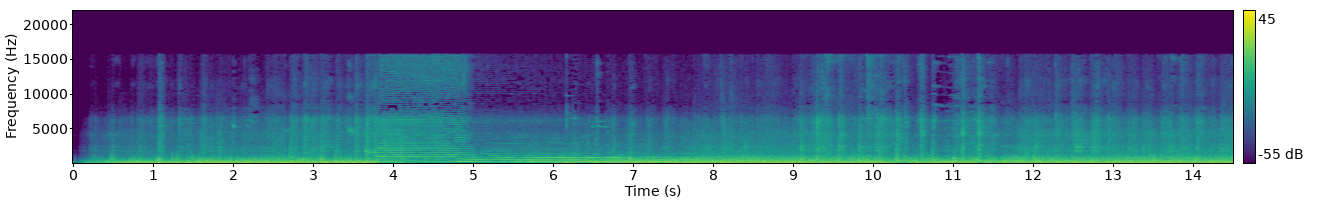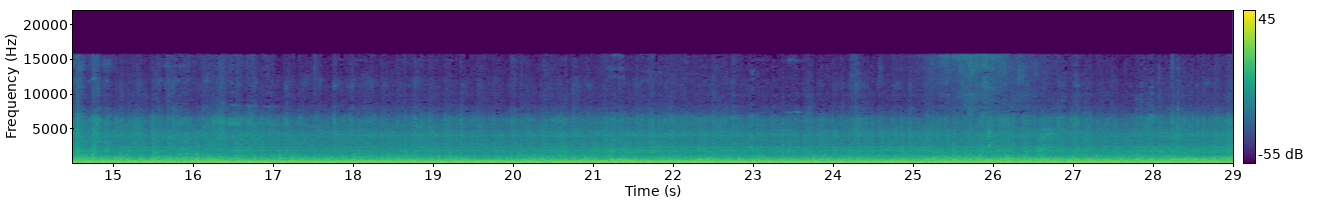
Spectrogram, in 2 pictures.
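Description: Indian Railways express running at speed, its wheels rumbling on the track, while a passenger train goes by on the next track. About four seconds in a train horn sounds, its pitch dipping once as it passes, then fades over the next few seconds; clickety-clack of wheels over rail joints continues under it.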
